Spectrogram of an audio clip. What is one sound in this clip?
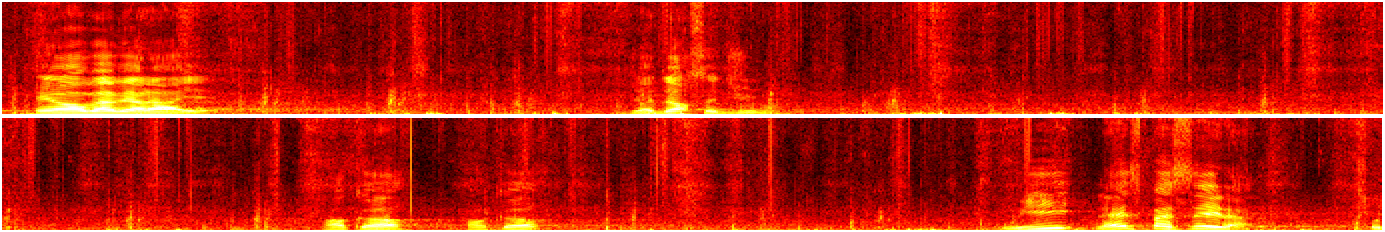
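A man calls out instructions loudly in a large echoing hall.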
